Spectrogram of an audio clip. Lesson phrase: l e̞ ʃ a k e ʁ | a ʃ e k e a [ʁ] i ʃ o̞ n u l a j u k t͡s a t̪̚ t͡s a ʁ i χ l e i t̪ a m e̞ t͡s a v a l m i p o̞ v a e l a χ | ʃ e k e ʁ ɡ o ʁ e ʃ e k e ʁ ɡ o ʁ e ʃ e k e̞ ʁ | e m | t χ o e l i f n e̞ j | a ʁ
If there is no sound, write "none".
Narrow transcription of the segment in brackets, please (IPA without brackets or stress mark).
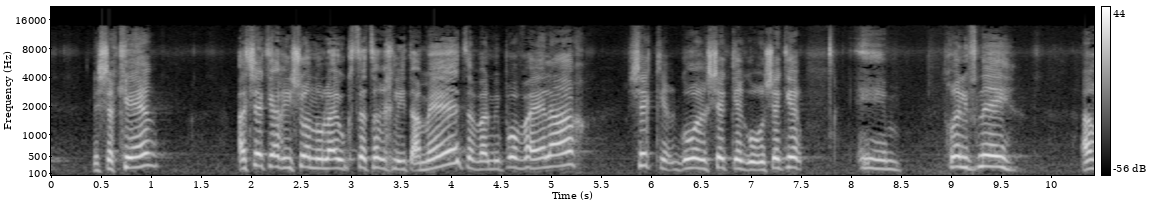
ʁ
